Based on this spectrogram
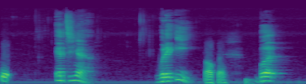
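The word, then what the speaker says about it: Étienne: say stephen in france and how do they pronounce it etienne where they eat okay but aside from that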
